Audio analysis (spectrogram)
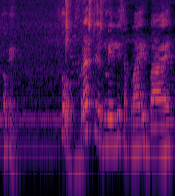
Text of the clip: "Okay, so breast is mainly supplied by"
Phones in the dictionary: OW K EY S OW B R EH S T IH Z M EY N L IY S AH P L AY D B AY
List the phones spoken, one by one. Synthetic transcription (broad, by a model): OW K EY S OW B R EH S T IH Z M EY N L IY S AH P L AY D B AY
